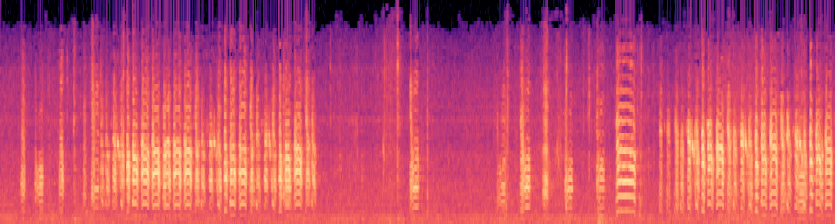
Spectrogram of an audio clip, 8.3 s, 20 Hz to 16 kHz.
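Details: Zebra finch pair and their three juveniles, June 2022: stretches of busy, buzzy chattering broken by single sharp notes and one loud honking call.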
